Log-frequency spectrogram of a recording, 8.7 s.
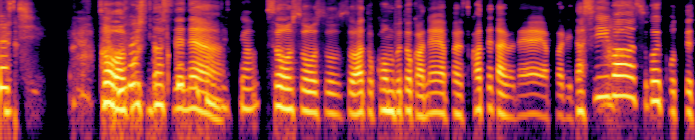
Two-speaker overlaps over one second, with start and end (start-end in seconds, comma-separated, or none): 1.2-2.8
